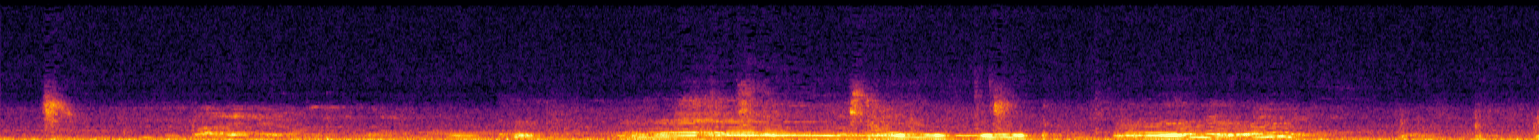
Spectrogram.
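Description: A baby babbles and coos up close.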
